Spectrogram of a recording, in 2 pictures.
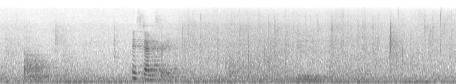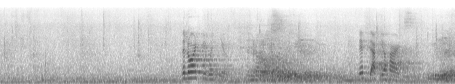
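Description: A woman chants through a microphone in a large echoing hall.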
